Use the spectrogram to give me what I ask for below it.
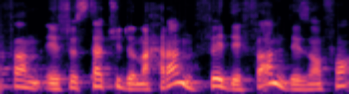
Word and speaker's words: Mahram: Ouais, tu sais, Mahram, si je sais tu pas veux, comment tu prononces. Mahram.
